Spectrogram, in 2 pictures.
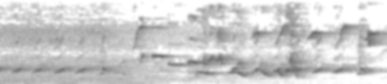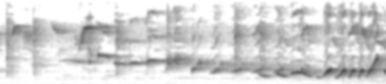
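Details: Two white-rumped shamas duel after moulting, giving rapid chains of repeated chattering notes. They mix with higher whistled slurs, and the song grows louder and faster toward the end.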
